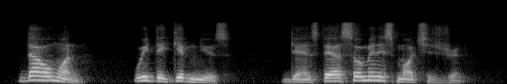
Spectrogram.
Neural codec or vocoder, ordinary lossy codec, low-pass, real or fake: codec, 16 kHz, 0.2 kbps, FocalCodec; none; 7.2 kHz; fake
